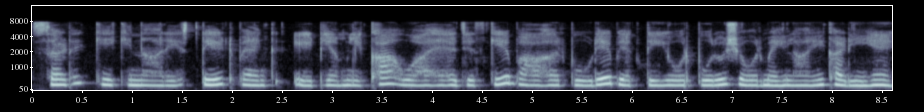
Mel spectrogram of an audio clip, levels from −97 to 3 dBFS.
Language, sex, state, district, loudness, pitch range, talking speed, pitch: Hindi, female, Chhattisgarh, Sukma, -16 LUFS, 210-235 Hz, 130 wpm, 220 Hz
